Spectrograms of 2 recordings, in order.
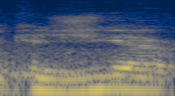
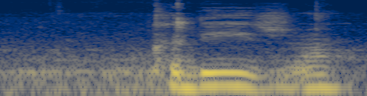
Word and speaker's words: Khadijah: And you went by Kajia as well? Khadijah. That's how you pronounce my name, Khadijah.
